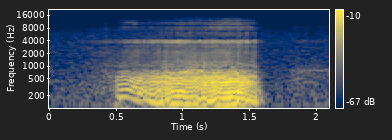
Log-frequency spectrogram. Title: snoring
